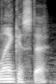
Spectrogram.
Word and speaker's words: Lancaster: It's, if you're from there, if you're from the one in New Hampshire, it's Lancaster. Welcome to Lancaster. Or Lancaster if you're not from there. It's spelled L-A-N-C-A-S-T-E-R, so Lancaster. You let the N sound come out your nose.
